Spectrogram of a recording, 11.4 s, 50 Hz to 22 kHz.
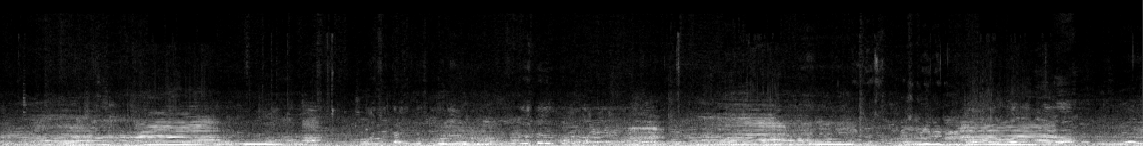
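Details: Sahiwal bull calves at a cattle market in Faridpur, Bangladesh, on 17 August, where a farmer is buying one: several drawn-out, tonal moos rise and fall over a constant hubbub of men talking and bargaining.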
